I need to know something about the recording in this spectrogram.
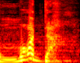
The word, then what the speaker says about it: Murdah: Which, if you're from Scotland, it's all right, it's Murdah. Murdah. But in English, it's badly spelled.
